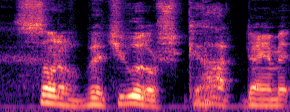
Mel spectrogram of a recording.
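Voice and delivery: put-on growling bartender voice. Explaining a theory about bartenders filling beer buckets, the speaker acts it out, mock growling as a bartender. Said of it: "they would growl".

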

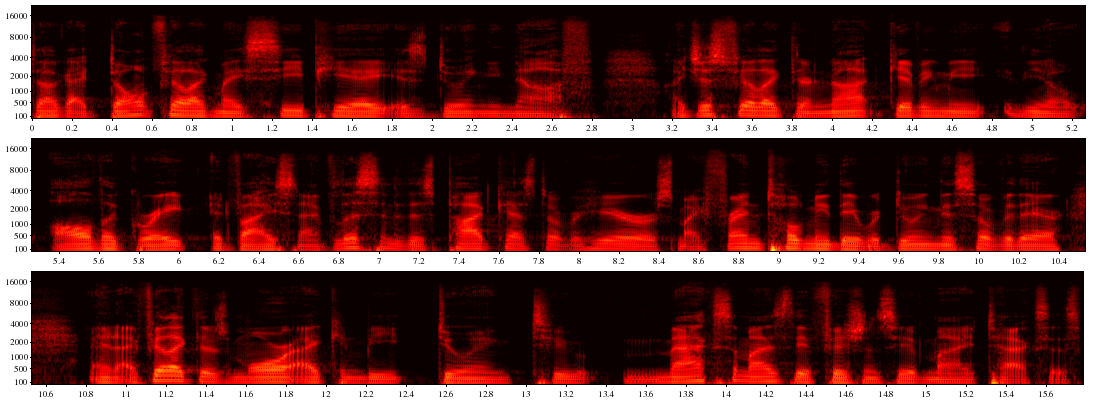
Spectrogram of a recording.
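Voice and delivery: ordinary delivery

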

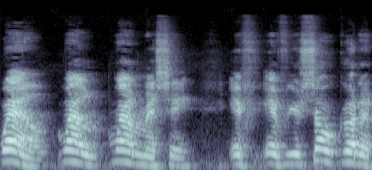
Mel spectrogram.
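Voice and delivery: put-on Irish accent. Staying in a voice during a scene with a partner, Irish accent. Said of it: "Are you Irish now?".

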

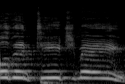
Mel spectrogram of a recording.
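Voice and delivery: very loud, shrill, very high scream. Retelling what someone screamed at the speaker after being mocked: retelling a scream. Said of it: "he just screamed at me".

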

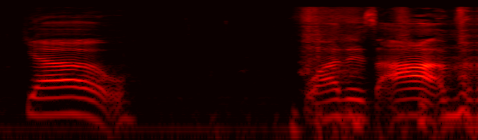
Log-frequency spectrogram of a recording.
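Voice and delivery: terrible put-on Boston accent. Co-host, just introduced as the show opens, greeting back: Vera Farmiga's Boston accent. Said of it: "that's as close as I can do".

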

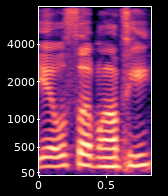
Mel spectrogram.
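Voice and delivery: ordinary talk

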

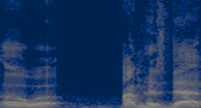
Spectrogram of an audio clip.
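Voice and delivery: heavy, laid-on, put-on thick Haitian accent. Acting out the dad's reply when he says whose dad he is, real thick Haitian accent. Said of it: "like a real thick Haitian accent".

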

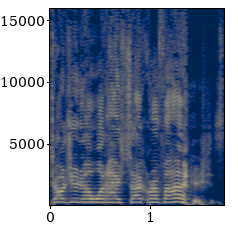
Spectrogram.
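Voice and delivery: very high, shrill, loud, anguished screaming outburst. Retelling a daily online clip: imitating Willem Dafoe screaming.

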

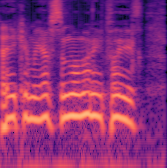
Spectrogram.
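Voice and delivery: very high, loud, nervous pleading voice. Acting out asking listeners for more money: mock nervous begging. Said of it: "nervous, ... Begging stage".

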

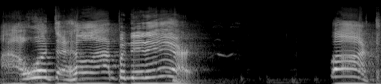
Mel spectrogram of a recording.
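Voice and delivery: high-pitched, disgusted, blurted outburst.

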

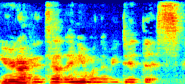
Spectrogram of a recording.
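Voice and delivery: acted, menacing, threatening tone. Retelling a film scene where a girl warns another: imitating a threatening tone. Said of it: "threatening her".

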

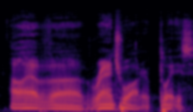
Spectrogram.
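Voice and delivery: commanding, low, authoritative radio-announcer delivery. Retelling ordering a drink in front of people eating, in an authoritative broadcast voice. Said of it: "in an authoritative, very broadcast voice".

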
